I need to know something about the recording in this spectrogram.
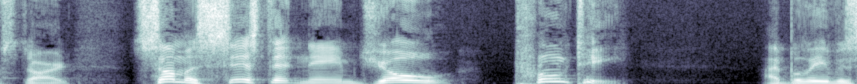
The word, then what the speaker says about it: Prunty: when the playoffs start some assistant named Joe prunty I believe is how you pronounce his name he's the interim coach good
